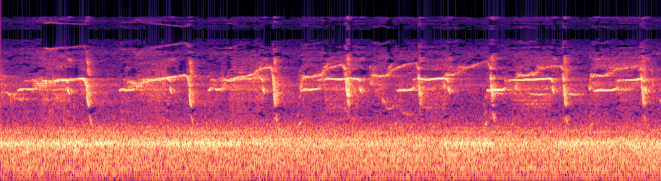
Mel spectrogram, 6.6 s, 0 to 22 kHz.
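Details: Decorah bald eagle filmed by a nest camera, July 6, 2011, afternoon to evening; a string of high, slightly rising whistled notes, each ending in a quick downward slur, roughly once per second, with constant background hum.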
